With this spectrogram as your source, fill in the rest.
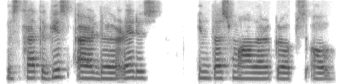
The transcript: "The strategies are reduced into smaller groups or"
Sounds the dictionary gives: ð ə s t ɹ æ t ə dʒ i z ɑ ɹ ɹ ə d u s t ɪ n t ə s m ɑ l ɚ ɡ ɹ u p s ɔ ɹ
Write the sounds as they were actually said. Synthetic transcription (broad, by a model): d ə s t ɹ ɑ t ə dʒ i s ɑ ɹ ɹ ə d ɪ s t ɪ n t ə s m ɑ l ɚ ɡ ɹ u p s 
